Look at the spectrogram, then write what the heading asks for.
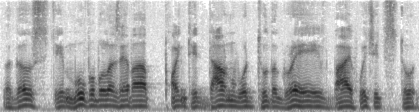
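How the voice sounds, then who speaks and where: A man with a British accent narrating a Victorian ghost story in a deliberate, theatrical radio drama style. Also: sits low, husky, heavily acted. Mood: grave, suspenseful.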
